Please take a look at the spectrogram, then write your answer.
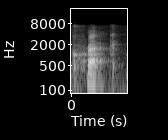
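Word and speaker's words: craic: But it actually comes from the Irish word crack uh spelled like crack. C r a i c.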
